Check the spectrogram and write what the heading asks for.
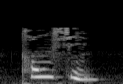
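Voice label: "通信", Mandarin Chinese; chinese flashcards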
